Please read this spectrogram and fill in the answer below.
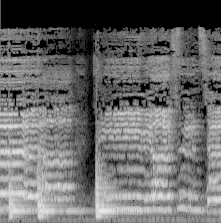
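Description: A man and a woman singing a hand-drum song together in long, held chanted notes, with a rawhide frame drum beaten under the voices. The singing breaks for a breath about halfway through and then starts again.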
